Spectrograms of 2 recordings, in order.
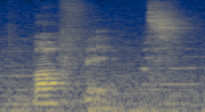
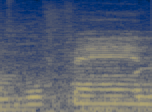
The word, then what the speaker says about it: buffet: ยัง ไง คะ อ่า ถ้า เกิด ว่า ใน อเมริกา อะไร อย่าง เงี้ย นะ เรา จะ อ่าน ว่า Buffet buet Buffet นะ คะ ไม่ อน ว่า บุฟเฟ่ต นะ ไ ี่ ไม่ แน่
